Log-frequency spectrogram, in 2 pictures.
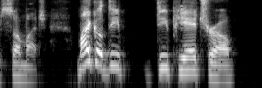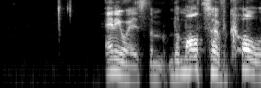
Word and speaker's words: DiPietro: the petro dpatro dpatro thank you goodness we've mispronounced that name so much michael de dipietro anyways the the maltsev goal was by him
